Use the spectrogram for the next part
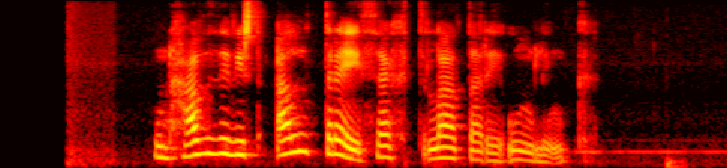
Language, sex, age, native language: Icelandic, female, 20-29, Icelandic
